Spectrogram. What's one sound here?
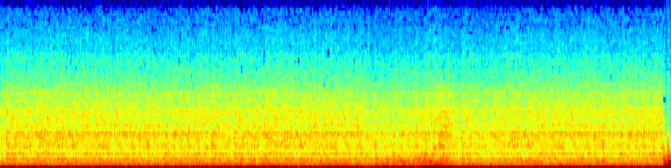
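Wind rushes past an aircraft in flight.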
